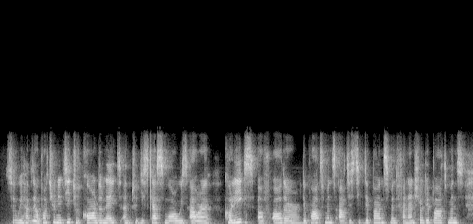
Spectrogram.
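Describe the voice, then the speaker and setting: With a fairly high pitch and a somewhat breathy quality, a woman speaks at a moderate pace in a flat monotone, hardly pausing at all. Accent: French. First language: French. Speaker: opera marketing manager. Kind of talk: webinar panel discussion. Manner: halting.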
